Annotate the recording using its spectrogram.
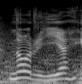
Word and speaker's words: Norge: Men det är ju bra, Karin, och det är ju det här med betoningen, ska vi ta det först? – Aha. – Norge. – Norge, inte Norge, ja.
